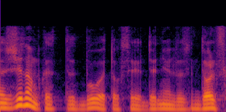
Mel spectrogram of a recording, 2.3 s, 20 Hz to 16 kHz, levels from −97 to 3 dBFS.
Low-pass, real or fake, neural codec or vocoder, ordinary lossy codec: 7.2 kHz; fake; codec, 16 kHz, 2 kbps, FunCodec, trained on Chinese and English, 25 frames a second; AAC, 48 kbps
